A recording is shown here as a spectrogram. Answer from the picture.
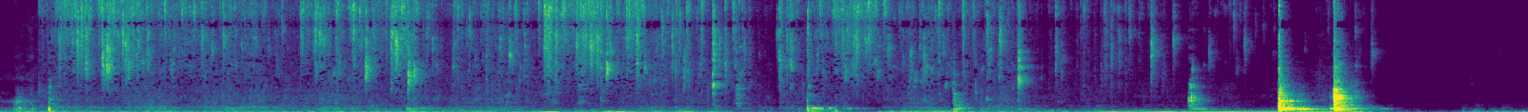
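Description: Water running from a kitchen tap into the sink, splashing unevenly, with two loud knocks near the end.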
